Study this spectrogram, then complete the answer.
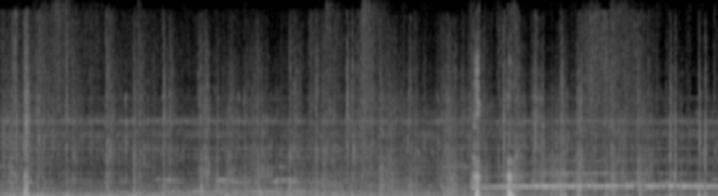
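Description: Footsteps crunch over leaves and undergrowth.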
